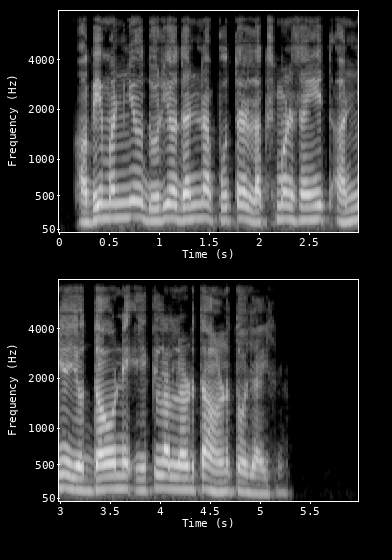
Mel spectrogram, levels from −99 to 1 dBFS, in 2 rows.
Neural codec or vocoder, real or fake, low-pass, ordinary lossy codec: none; real; 7.2 kHz; none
